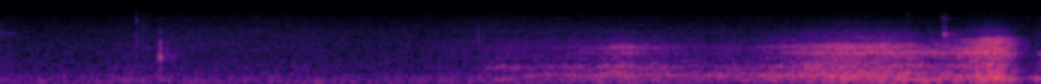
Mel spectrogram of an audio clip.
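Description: A slow breath taken during an arm-rotation exercise in a therapeutic yoga session for stress-related back problems. It is an airy, breathy rush that starts faint and swells steadily over the second half, with no talk over it.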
